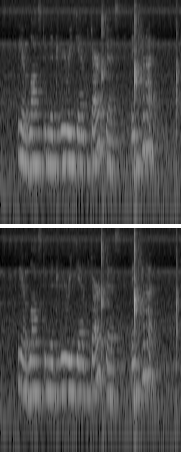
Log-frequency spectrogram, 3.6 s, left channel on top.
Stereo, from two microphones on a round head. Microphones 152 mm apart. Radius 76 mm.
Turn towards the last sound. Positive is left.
turn(degrees=-55)  # may be behind; listen again after turning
